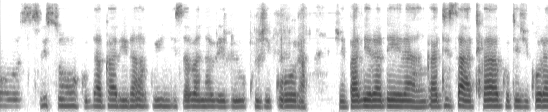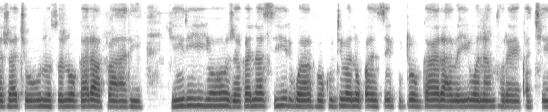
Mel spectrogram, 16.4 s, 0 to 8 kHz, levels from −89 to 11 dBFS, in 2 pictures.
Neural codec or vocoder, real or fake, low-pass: vocoder, 22.05 kHz, 80 mel bands, HiFi-GAN; fake; 7.2 kHz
